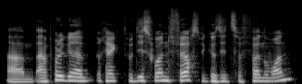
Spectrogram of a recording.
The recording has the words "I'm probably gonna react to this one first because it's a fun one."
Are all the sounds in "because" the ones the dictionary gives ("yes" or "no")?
yes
